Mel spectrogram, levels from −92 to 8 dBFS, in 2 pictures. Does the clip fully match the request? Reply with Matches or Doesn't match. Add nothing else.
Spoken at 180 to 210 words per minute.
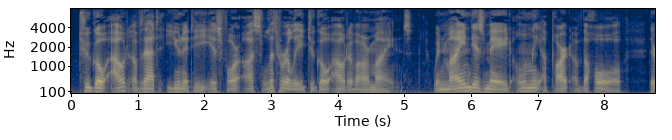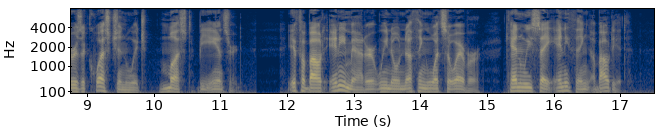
Doesn't match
